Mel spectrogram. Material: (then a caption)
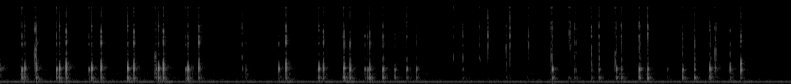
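Plastic. Long natural nails rapidly tap and scratch a filled, pink and white soft plastic cream tube (50 ml). Each tap is a short, dry click with a hollow mid-range knock and a bright edge, set over a steady low hum. The taps come in quick bursts with brief pauses between them.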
